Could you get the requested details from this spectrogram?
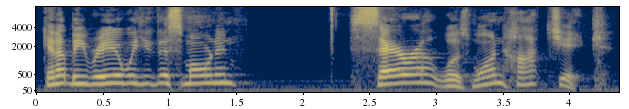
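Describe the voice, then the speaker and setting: A man with an East Texas accent delivers a sermon in a very high voice. He is folksy and emphatic, jumping from loud bursts to quiet asides. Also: measured pace. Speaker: preacher.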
